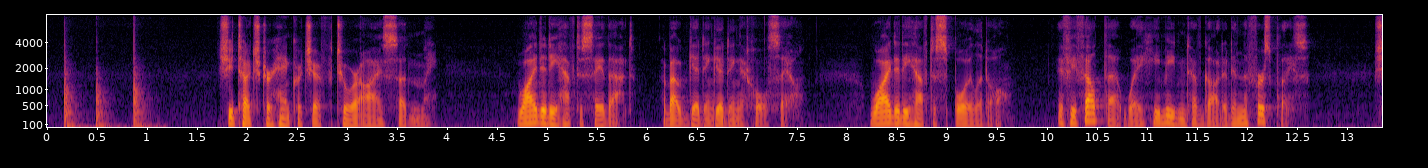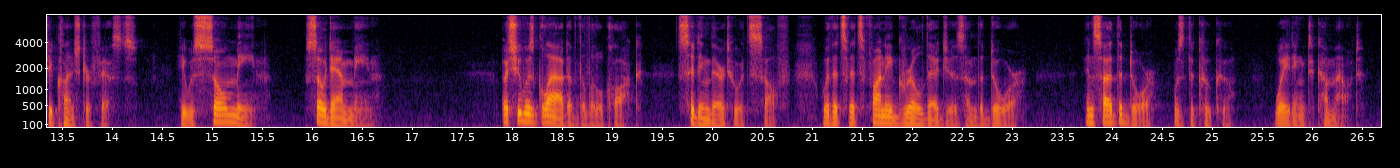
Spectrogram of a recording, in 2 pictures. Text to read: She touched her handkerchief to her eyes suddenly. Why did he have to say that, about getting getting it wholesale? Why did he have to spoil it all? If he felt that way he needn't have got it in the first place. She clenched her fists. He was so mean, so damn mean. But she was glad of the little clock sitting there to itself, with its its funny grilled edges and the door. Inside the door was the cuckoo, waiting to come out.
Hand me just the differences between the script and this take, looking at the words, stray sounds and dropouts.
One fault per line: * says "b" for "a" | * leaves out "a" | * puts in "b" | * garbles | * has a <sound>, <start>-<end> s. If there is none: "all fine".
* has a thud, 0.2-1.2 s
